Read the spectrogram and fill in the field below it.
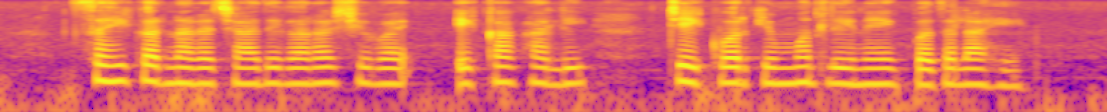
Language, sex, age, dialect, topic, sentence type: Marathi, female, 25-30, Northern Konkan, banking, statement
